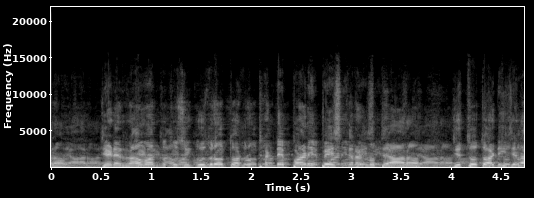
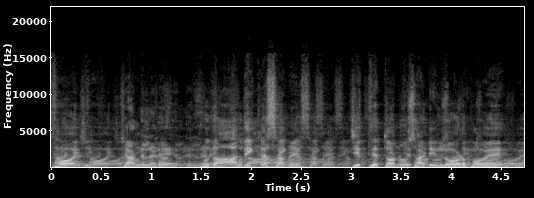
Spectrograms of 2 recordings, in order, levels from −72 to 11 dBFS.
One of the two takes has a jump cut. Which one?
second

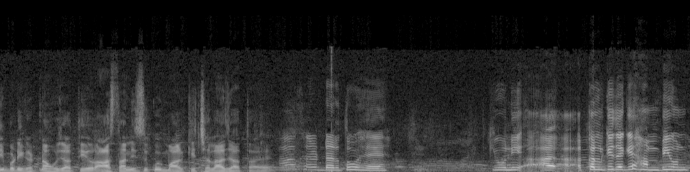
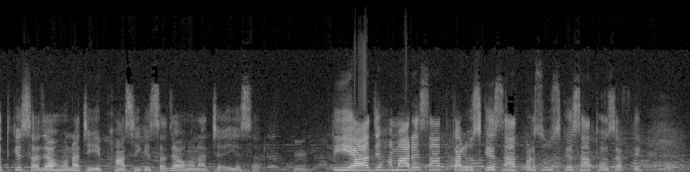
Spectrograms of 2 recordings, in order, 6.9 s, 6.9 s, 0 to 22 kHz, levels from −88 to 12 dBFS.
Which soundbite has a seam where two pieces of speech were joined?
second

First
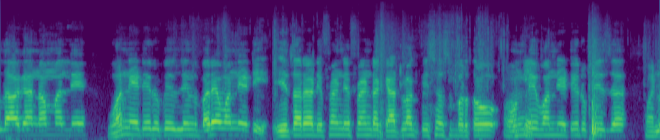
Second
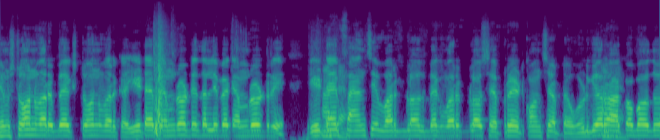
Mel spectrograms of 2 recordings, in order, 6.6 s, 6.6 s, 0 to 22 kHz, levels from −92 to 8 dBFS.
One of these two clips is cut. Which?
first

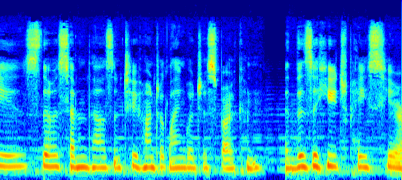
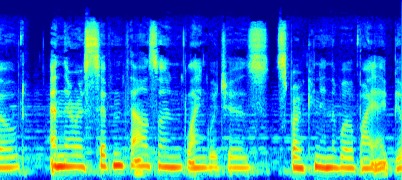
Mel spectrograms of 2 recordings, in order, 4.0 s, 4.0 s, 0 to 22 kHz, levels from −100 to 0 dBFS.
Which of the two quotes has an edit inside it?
first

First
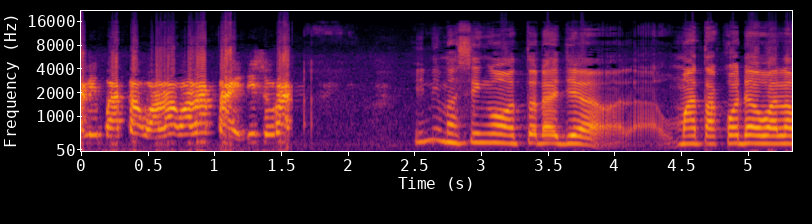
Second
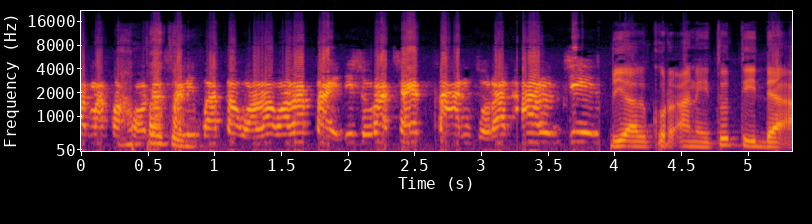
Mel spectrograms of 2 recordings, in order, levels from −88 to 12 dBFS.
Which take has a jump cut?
second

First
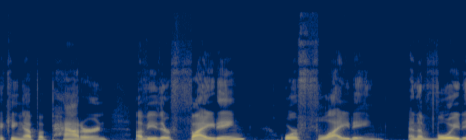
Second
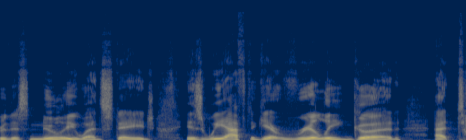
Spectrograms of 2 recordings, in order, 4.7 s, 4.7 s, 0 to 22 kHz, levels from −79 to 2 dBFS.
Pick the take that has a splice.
first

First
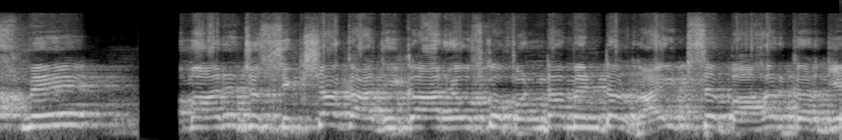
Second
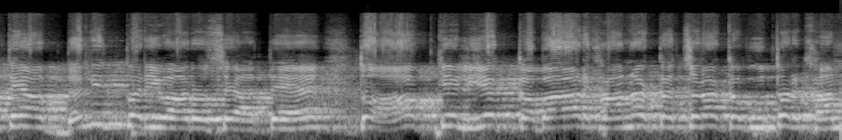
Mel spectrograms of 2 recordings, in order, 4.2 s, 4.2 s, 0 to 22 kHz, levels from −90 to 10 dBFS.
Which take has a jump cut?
first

